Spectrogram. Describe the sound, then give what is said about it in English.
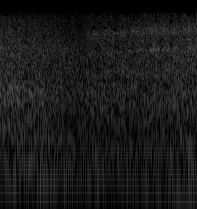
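A big truck heads up a main street in a low gear, producing a continuous deep engine rumble and broad road noise that stays loud and steady throughout, with no distinct separate events. “It's a big truck heading past, heading up at the main street and using a nice low gear.”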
